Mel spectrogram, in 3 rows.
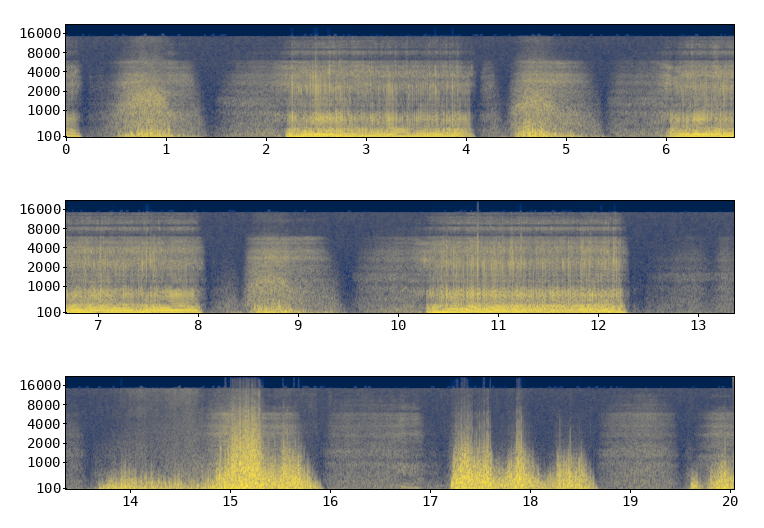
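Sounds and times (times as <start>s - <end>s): person snoring loudly: 0.0s - 1.3s, 2.1s - 5.2s, 5.9s - 9.3s, 10.2s - 12.4s
breathy breath: 0.3s - 2.2s, 4.1s - 6.1s, 8.2s - 10.3s, 12.6s - 17.2s, 18.6s - 20.0s.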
